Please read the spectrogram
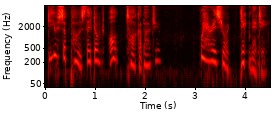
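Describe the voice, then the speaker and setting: A man's voice: high voice, big pitch swings, normal speed, slightly rough, no echo, voice pushed up, heavily acted. A man voicing a small, furious, scolding wife in an audiobook, wailing and reproachful. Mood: scolding, indignant.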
